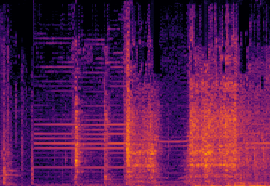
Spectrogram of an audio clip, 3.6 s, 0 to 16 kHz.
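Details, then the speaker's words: Mazda Eunos Roadster, 50,000 miles on the odometer, sitting about 5 years: clicks and dry cranking, fires and roars only after brake cleaner is sprayed in, showing no fuel delivery; failed fuel pump. "it goes found my issue the old pump it is so I'll restart this video when I get it in the mail"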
